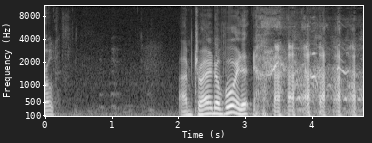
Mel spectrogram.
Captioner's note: laughter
